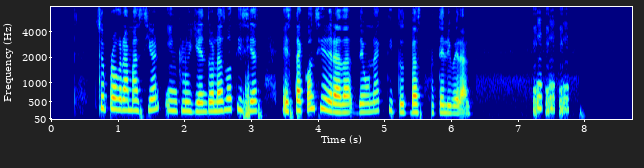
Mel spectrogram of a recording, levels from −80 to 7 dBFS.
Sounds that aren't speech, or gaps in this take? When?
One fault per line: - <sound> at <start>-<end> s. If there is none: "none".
- dropout at 5.6-5.7 s
- laugh at 7.2-7.8 s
